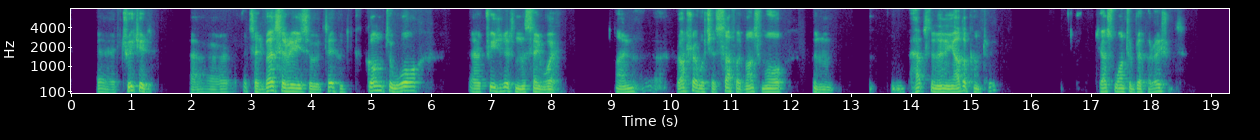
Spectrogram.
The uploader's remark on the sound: Zoom and Facebook Live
